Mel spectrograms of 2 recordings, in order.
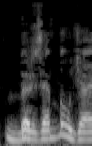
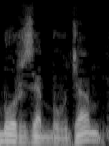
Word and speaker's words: Birżebbuġa: Jiena naħseb kif qed tgħid inti vera, Selin, għaliex Birżebbuġa jgħidu ħafna Burżebbuġa.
